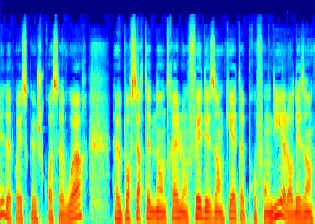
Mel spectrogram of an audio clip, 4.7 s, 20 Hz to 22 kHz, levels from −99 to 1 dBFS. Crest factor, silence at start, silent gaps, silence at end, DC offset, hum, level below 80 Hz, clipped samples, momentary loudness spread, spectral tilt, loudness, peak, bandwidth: 16 dB; 0 s; none; 0 s; under 0.1%; none; -54 dBFS; under 0.1%; 6 LU; -6 dB/octave; -16 LUFS; 0 dBFS; 14 kHz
